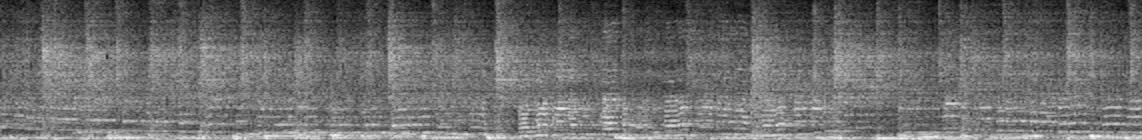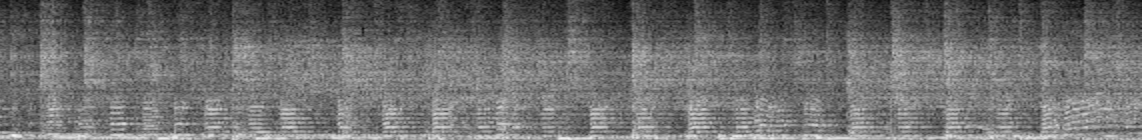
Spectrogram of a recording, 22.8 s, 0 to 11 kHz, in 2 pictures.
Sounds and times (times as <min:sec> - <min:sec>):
Brass instrument: 0:00.0 - 0:22.8
Guitar: 0:00.0 - 0:22.8
Jazz: 0:00.0 - 0:22.8
Saxophone: 0:00.0 - 0:22.8.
